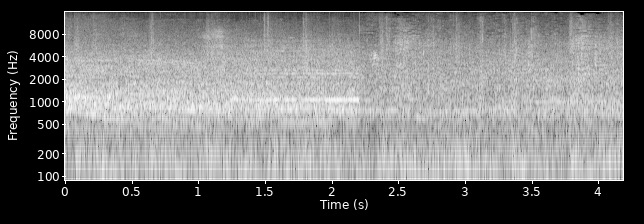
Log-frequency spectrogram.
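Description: Basketball arena crowd cheering, with background music laid over it.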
